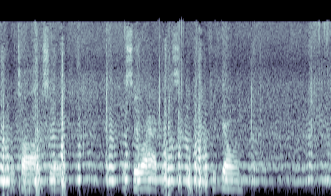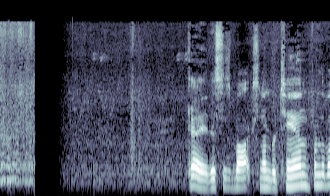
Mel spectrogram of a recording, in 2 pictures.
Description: Bee buzzing with speech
